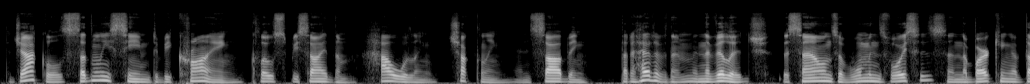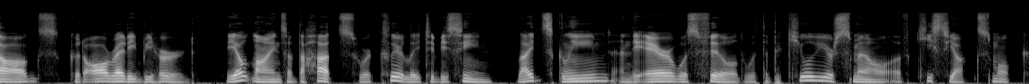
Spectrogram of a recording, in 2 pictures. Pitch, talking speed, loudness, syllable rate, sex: 125 Hz, 170 wpm, -21 LUFS, 4.6 syllables/s, male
